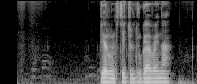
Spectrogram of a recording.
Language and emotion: Russian, neutral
